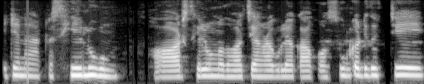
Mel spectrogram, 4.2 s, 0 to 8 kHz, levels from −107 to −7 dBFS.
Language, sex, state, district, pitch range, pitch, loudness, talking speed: Bengali, female, West Bengal, Jalpaiguri, 185-220 Hz, 195 Hz, -18 LUFS, 195 wpm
